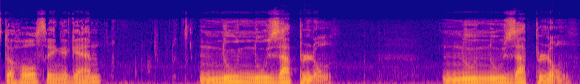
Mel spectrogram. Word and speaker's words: nous nous appelons: Nous nous appelons. Nous nous appelons. Okay, final S doesn't exist.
